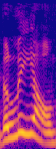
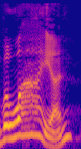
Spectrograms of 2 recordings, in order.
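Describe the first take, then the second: First: "leon" said as LEE-on, a slip; "leon" mispronounced before the fix; slip of the tongue. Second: "lion" fixed to LYE-un; "lion" said right after the slip; self-correction. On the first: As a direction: stumble into "leon" with two syllables LEE-on. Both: Real, not acted.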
